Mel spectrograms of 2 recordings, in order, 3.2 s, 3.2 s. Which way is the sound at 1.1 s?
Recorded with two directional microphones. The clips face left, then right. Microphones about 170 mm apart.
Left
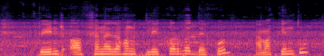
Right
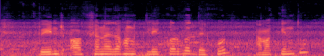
55° left (ahead or behind).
